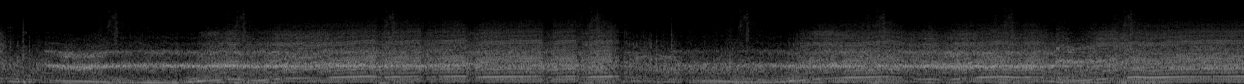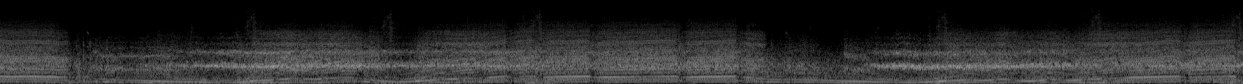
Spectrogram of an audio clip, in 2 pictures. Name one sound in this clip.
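A car engine revs hard, rising and falling as it shifts gears.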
